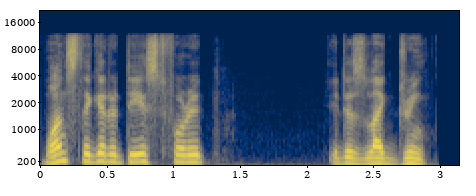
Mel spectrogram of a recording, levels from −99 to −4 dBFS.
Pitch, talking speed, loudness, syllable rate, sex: 155 Hz, 210 wpm, -18 LUFS, 5.6 syllables/s, male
